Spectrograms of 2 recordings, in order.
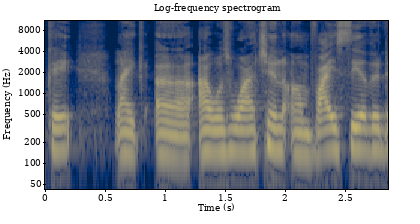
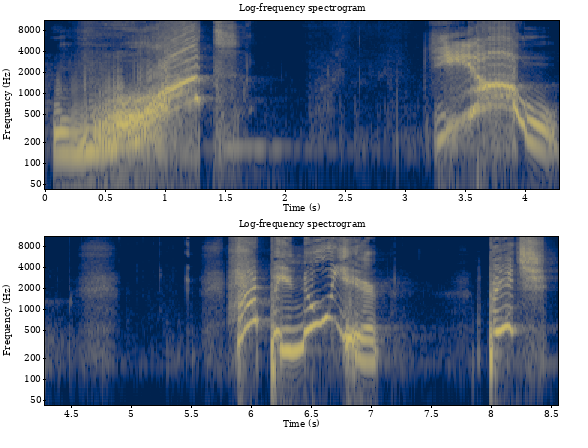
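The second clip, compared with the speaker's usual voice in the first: outraged disbelief; much slower than usual. Retold or imitated. Worker hearing Happy New Year in June, outraged squawk. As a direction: blow up, incredulous and strained.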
